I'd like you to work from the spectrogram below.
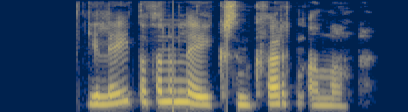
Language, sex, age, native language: Icelandic, female, 30-39, Icelandic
